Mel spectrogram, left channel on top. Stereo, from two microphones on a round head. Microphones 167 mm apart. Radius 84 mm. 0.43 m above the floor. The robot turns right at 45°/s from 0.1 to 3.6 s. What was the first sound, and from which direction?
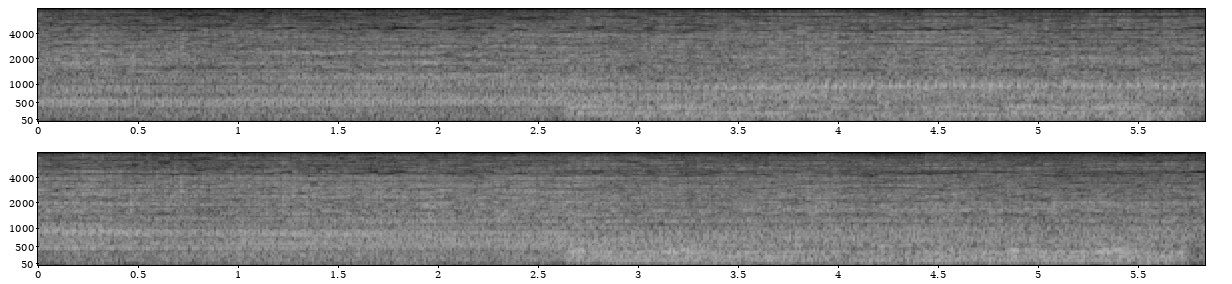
An engine running, 155° right.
